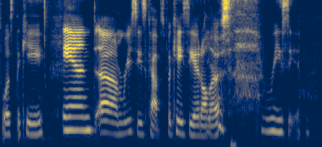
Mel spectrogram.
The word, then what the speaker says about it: Reese's: And um Reese's cups, but Casey ate all those. Reese, it's actually Reese's cup. Reese owns the cups.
